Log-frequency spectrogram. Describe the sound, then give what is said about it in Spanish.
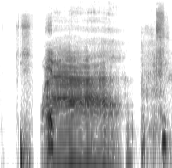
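A person imitates a moose call, the sound used to make a moose go away, with one long, low, droning groan lasting about two seconds, loud, framed by short breathy grunting sounds before and after. “es el sonido para que se vaya. Pues si acaso vienen alces en casa, lo ponéis.”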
